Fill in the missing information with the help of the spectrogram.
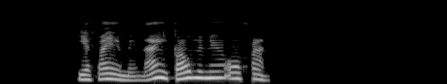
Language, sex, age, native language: Icelandic, female, 11, Icelandic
